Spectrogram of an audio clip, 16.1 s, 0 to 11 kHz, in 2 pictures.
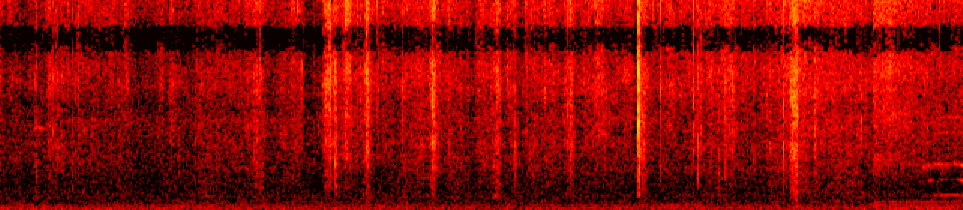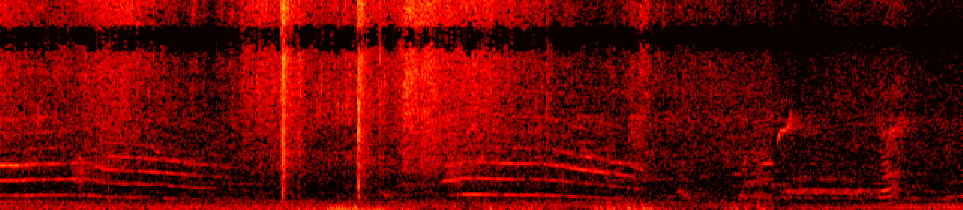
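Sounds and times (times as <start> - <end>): low background rumble: 0.0 - 16.0
long meowing animal call: 7.6 - 9.8, 11.6 - 13.5.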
